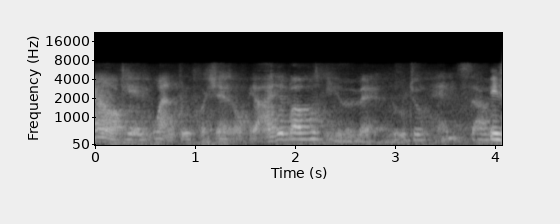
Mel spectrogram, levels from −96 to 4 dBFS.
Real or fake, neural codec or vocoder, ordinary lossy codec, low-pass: fake; codec, 16 kHz, 2 kbps, X-Codec, HuBERT features, trained on LibriSpeech; none; 7.2 kHz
